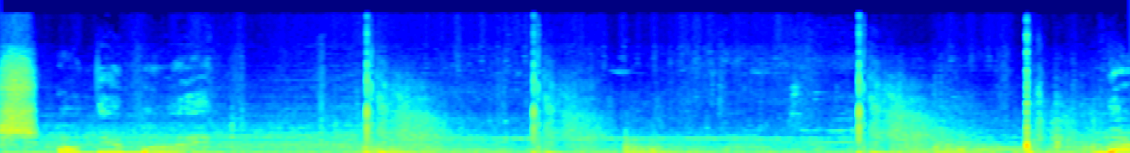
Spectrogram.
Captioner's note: gunshots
